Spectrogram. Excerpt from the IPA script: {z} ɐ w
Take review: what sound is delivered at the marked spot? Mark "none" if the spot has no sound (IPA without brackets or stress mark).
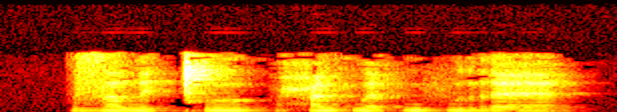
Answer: z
